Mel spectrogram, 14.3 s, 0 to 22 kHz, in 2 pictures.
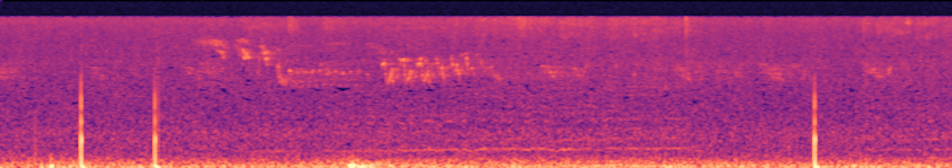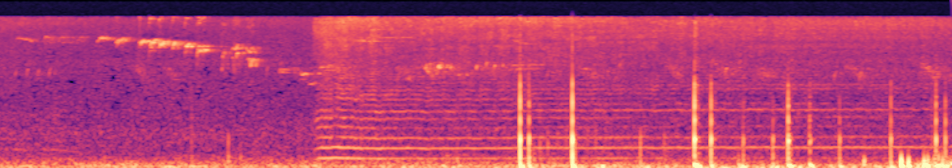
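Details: Honeybee foraging on dandelion flowers in April 2017, active weeks earlier than the previous year; a faint hum drifts in and out early, then a loud, steady, rich buzz takes over for the final five seconds, with occasional sharp clicks and taps.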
